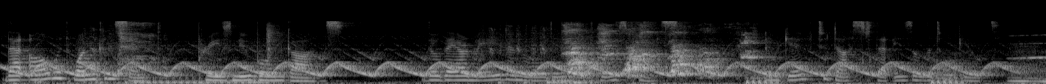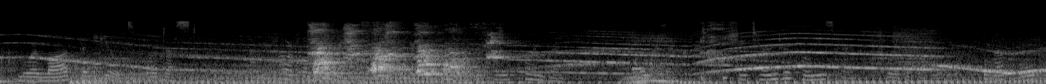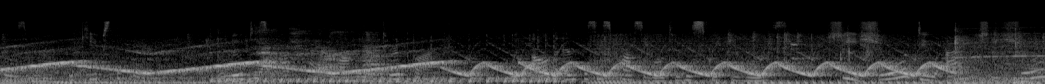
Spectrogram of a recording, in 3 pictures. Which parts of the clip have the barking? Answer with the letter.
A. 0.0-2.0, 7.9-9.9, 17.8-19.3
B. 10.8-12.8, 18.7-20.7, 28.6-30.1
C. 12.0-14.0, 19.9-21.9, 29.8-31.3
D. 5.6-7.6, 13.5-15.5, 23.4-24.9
D.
